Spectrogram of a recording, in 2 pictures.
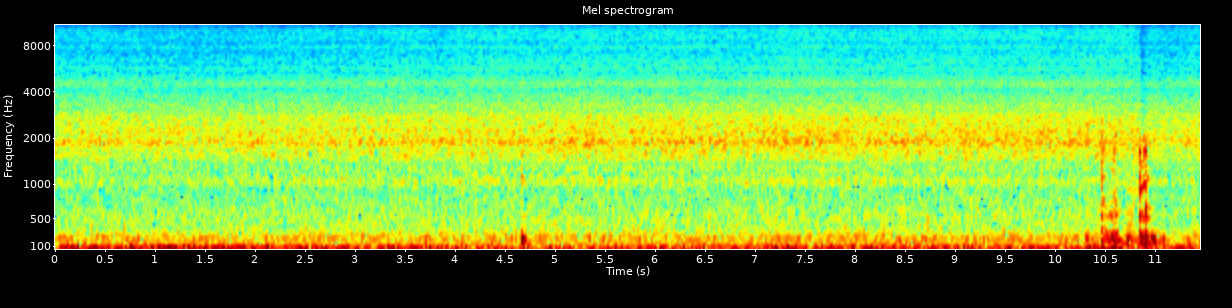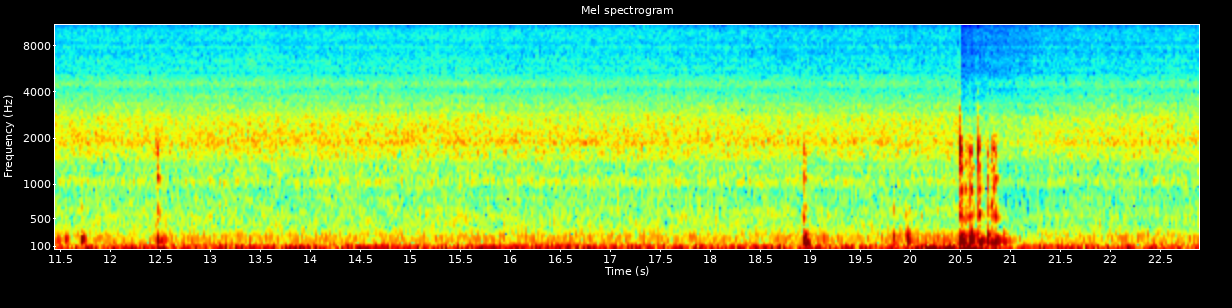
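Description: Steady low rumble and wash of the Royal Caribbean cruise ship Serenade of the Seas underway, heard from an aft balcony: engine and propeller drone with the hiss of the wake. A few brief knocks or rattles come through it, the loudest cluster near the end.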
